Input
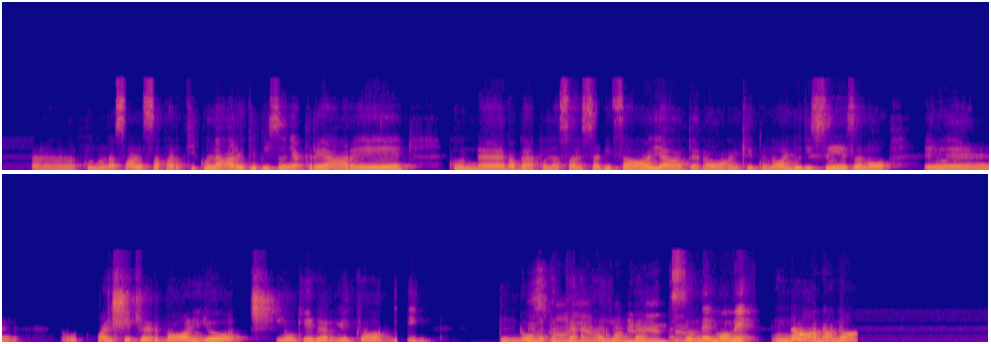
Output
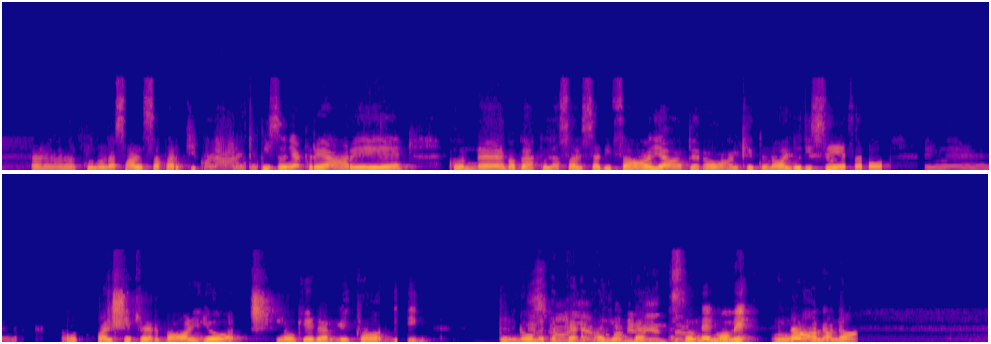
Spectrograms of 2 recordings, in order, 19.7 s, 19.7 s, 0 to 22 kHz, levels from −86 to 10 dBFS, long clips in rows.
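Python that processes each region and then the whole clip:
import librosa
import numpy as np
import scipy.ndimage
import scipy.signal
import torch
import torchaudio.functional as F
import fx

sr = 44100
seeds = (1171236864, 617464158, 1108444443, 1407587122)

y = fx.spec_clip(x, sr, under_db=18, at=(2.0, 2.6), fade=0.02)
y = fx.level_steps(y, sr, step_db=17, at=(2.0, 2.6), fade=0.02)
y = fx.clip_hard(y, sr, threshold_db=-27.0, at=(2.0, 2.6), fade=0.02)
y = fx.chain(y, sr, fx.low_shelf(hz=190.0, db=-7.0),
    fx.level_steps(step_db=21), at=(8.42, 10.52))
y = fx.dereverb_blind(y, sr, rt60_s=1.4)
y = fx.graphic_eq_10(y, sr, hz=(500, 2000, 4000, 8000), db=(11, 6, 7, -9))
y = y * librosa.db_to_amplitude(-1.0)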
